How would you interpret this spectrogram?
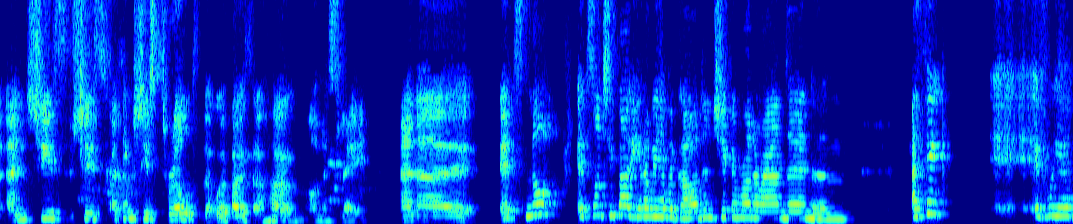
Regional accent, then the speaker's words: United Kingdom; accent: British; I think because of my accent, because I'm, you know, I'm the anomaly in my family. I'm the one with the British accent.

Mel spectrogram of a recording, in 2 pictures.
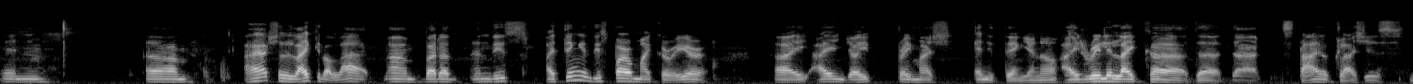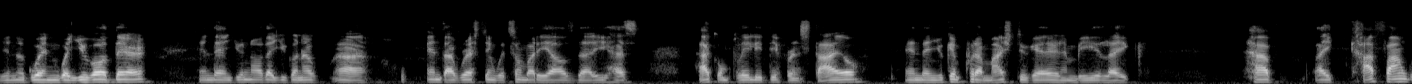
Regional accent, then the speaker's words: Ciudad Juarez, Chihuahua, Mexico; I was growing up in Mexico, in Juarez, is that's border town with El Paso.

